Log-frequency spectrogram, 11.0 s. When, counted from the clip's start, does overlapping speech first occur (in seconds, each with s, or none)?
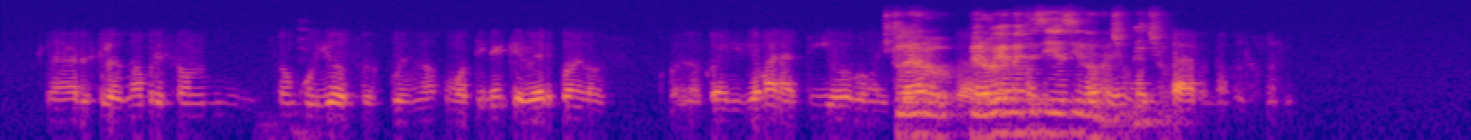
6.6 s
